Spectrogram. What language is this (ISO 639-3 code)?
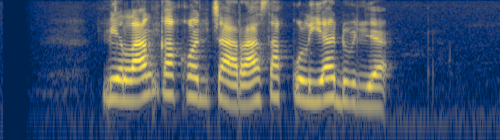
sun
